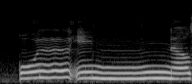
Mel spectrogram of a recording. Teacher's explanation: Okey, kita perhatikan qul ya, makhrajnya huruf qaf ya, makhrajnya di pangkal lidah qa ya, jangan kul jadi kaf. Qul in, nun ada tanda sabdu iaitu syaddah dengung ya, wajibul gunnah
